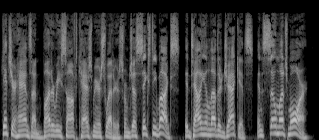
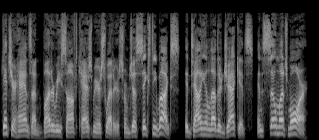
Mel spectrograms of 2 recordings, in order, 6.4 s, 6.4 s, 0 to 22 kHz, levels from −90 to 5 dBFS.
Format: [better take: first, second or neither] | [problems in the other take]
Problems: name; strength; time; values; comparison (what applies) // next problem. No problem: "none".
first | thin; somewhat; fading below 300 Hz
